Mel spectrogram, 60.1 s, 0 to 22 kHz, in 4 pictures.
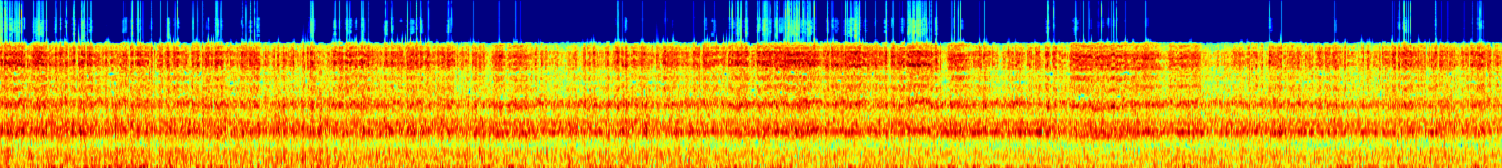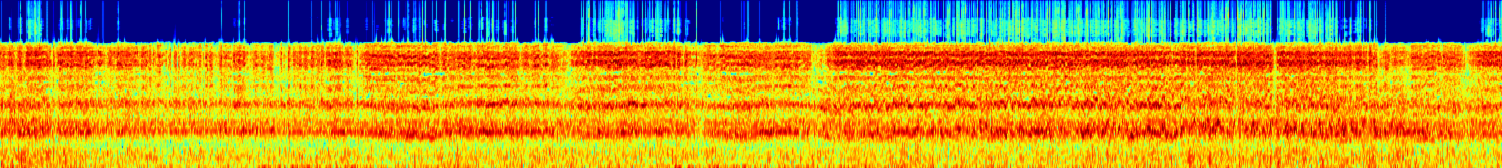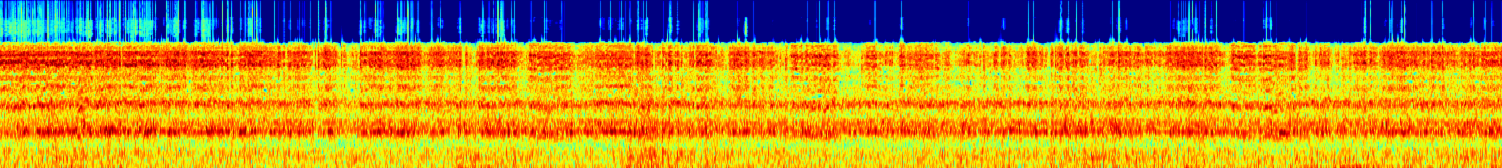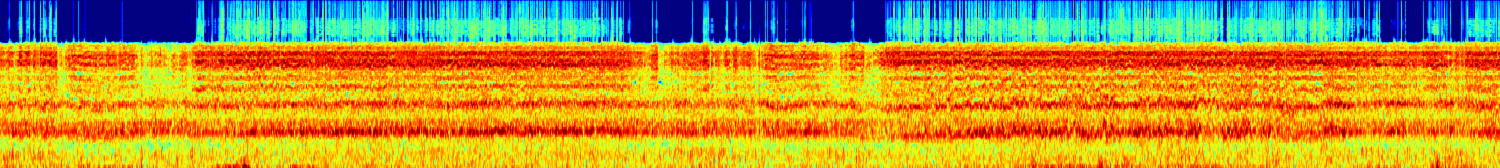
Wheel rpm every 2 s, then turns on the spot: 230, 230, 230, 230, 230, 230, 230, 230, 230, 230, 230, 220, 200, 200, 210, 220, 230, 230, 230, 230, 230, 220, 230, 220, 230, 230, 220, 200, 190, 220.
none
